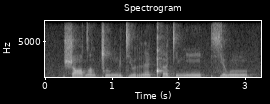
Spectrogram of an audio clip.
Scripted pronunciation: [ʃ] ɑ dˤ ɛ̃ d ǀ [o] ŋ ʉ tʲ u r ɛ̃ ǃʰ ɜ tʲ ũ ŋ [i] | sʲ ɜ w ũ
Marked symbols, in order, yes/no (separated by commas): yes, no, no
